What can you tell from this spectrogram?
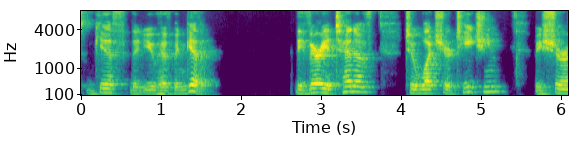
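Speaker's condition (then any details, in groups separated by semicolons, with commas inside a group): No condition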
